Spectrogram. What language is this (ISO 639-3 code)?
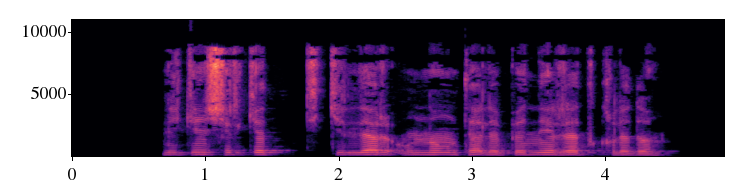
uig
